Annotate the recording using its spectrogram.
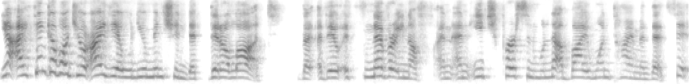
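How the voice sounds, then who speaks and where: With an Arabic accent, a woman speaks at a high pitch and a fairly quick pace. Her pitch varies in an ordinary way. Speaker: business owner. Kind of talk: Q&A.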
